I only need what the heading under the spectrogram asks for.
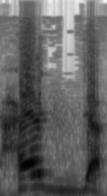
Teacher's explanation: یہ کلکلا تو ہو رہا ہے لیکن ذرا ایکسٹرا سٹریس کے ساتھ ہو رہا ہے کیونکہ تشدید سائن ہے. یہ جیم مشدہ زبر کے ساتھ ہے, تو لہذا یہ بھی حج کلکلا کے ساتھ پڑھیں گے.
